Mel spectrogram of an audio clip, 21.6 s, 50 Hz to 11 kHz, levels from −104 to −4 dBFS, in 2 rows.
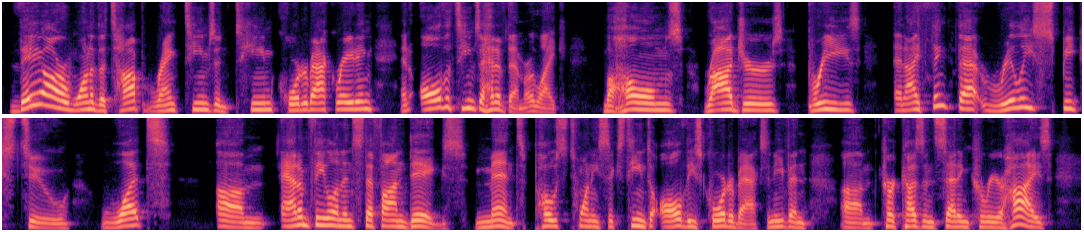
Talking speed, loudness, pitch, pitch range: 145 wpm, -25 LUFS, 175 Hz, 155-195 Hz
